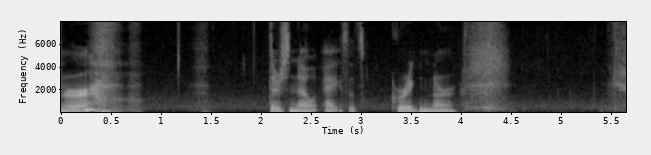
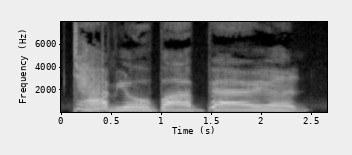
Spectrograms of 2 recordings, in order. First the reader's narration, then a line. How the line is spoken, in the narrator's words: shrieked the soldier as he observed his comrade in death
